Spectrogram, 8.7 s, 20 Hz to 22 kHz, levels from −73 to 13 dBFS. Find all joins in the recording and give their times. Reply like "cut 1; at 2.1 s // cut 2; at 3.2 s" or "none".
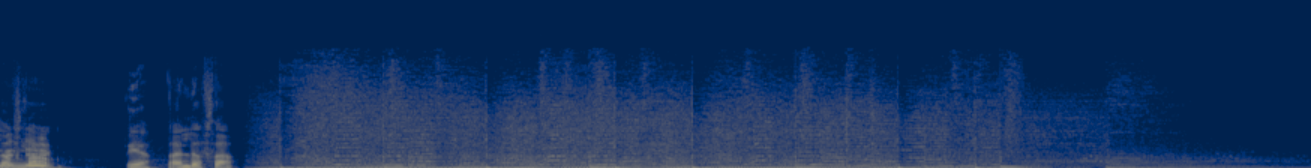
cut 1; at 1.6 s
